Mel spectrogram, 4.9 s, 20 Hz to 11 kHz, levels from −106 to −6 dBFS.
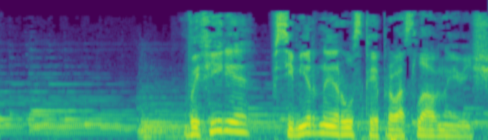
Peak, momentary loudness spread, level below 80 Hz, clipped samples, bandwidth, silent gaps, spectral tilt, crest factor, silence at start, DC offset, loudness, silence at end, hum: -4 dBFS; 14 LU; -38 dBFS; under 0.1%; 8.8 kHz; none; -4.5 dB/octave; 14 dB; 0 s; under 0.1%; -18 LUFS; 0 s; none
